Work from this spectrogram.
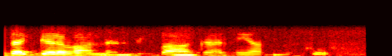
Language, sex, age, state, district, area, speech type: Telugu, female, 18-30, Andhra Pradesh, N T Rama Rao, urban, conversation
